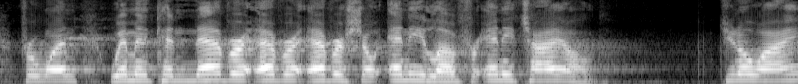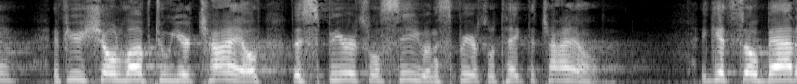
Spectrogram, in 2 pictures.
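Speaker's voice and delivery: loud, high impassioned sermon voice; preaching. Acted. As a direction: preach it out with full force. Preaching at full force.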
